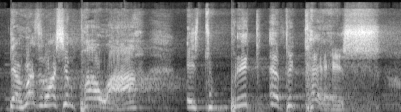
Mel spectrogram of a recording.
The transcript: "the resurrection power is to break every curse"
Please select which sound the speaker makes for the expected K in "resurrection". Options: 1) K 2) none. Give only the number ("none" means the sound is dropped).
2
